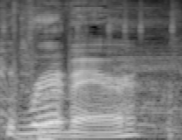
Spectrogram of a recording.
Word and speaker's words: Rivera: King actually spent time working with Riviera in Chicago. In Charlotte. Oh, my fault. Riviera. – Rivera. – I want to add the extra syllable in there so bad.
